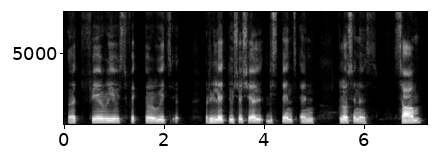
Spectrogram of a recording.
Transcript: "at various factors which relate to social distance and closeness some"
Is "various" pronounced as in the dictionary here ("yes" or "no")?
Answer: no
